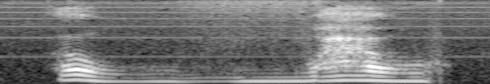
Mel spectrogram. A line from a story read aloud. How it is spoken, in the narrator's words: He exclaimed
